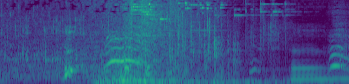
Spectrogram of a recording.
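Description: A man chokes and gasps loudly.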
